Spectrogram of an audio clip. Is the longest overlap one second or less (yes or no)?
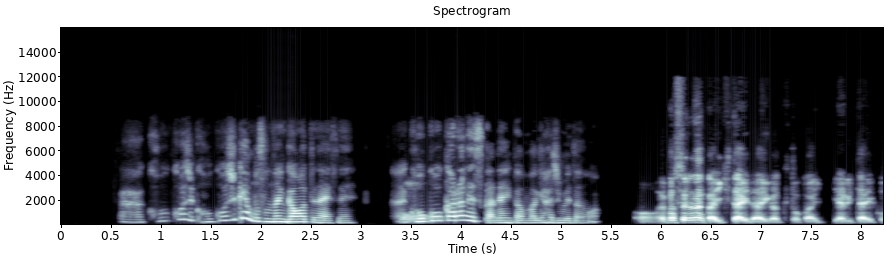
yes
